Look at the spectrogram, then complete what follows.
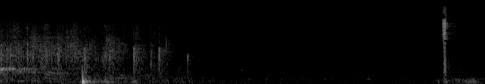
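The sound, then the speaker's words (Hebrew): A concert audience applauds after a song performance, a dense wash of clapping that dies away within about two seconds, leaving near silence broken only by a single sharp knock toward the end. “חבר'ה, הרבה זמן פה לא נתנו מחיאות כפיים.”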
